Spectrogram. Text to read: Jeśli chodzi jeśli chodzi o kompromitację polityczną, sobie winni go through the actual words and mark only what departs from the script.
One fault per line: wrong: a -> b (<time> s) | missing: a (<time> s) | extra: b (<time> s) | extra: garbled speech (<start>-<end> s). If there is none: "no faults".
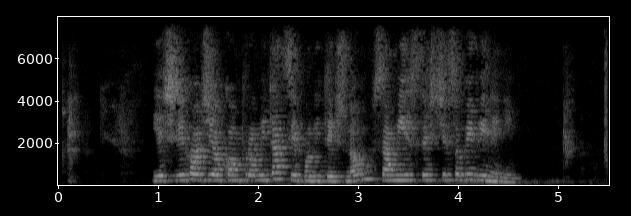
missing: jeśli chodzi (1.6 s)
extra: sami jesteście (3.1 s)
